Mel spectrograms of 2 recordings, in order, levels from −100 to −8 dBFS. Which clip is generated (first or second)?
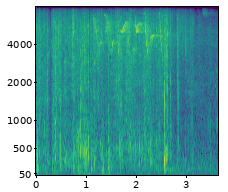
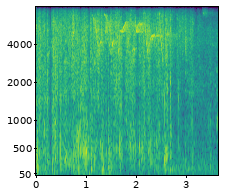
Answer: first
